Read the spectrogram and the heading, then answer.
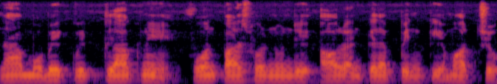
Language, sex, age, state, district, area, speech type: Telugu, male, 60+, Andhra Pradesh, Vizianagaram, rural, read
